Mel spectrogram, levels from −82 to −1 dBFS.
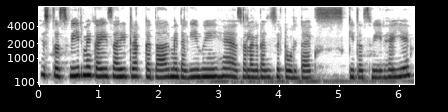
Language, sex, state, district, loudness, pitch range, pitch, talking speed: Hindi, female, Uttar Pradesh, Lucknow, -14 LUFS, 235-265 Hz, 245 Hz, 210 wpm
